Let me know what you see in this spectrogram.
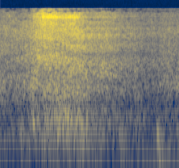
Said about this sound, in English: I keep pausing because I figure you want to listen to the waves as much as I do.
